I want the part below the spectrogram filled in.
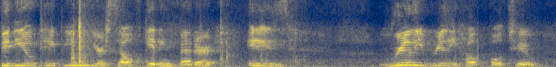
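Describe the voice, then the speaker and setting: With an American accent, a woman speaks at a fairly slow pace with long, frequent pauses and a fairly high pitch of ordinary variation, amid audible room echo and noticeable background noise. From Maine, US. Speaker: fitness livestreamer. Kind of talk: casual live-stream chat while working out. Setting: gym.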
